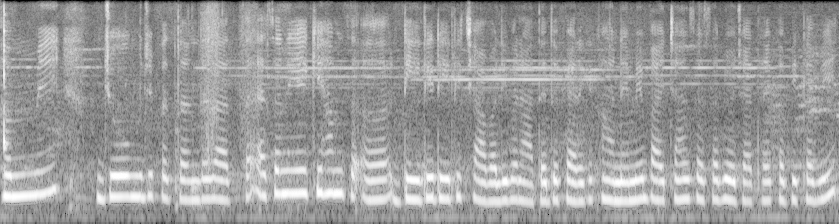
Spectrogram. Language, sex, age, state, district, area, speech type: Urdu, female, 18-30, Uttar Pradesh, Ghaziabad, urban, spontaneous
